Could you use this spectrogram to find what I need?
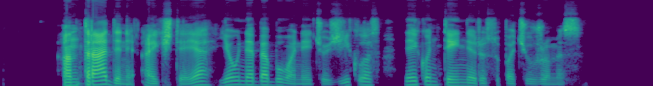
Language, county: Lithuanian, Klaipėda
